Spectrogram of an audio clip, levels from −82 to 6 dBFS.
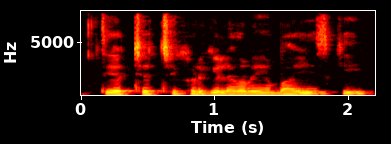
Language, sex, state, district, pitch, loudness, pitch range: Hindi, male, Uttar Pradesh, Jyotiba Phule Nagar, 145 Hz, -20 LUFS, 140-155 Hz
